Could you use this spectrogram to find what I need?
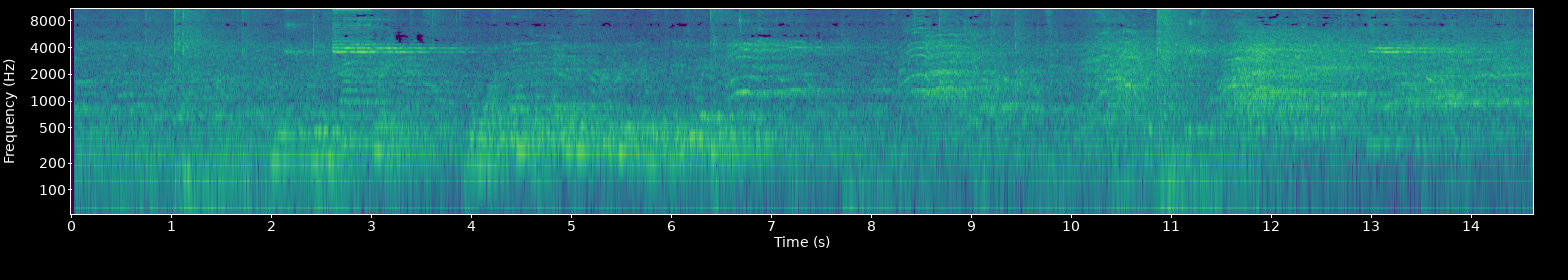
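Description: A crowd chatters and cheers throughout a large echoing hall.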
